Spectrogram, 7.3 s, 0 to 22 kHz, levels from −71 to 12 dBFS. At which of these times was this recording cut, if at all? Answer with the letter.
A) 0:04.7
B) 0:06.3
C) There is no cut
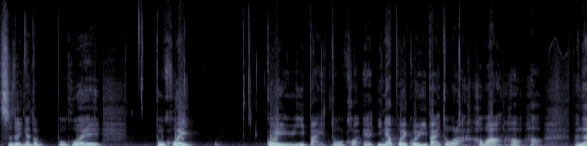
B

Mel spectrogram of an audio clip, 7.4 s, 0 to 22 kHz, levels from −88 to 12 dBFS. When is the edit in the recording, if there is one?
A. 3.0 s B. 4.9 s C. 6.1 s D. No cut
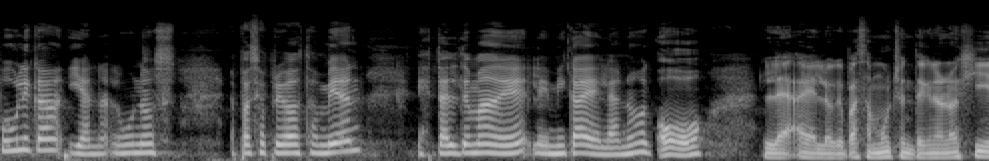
B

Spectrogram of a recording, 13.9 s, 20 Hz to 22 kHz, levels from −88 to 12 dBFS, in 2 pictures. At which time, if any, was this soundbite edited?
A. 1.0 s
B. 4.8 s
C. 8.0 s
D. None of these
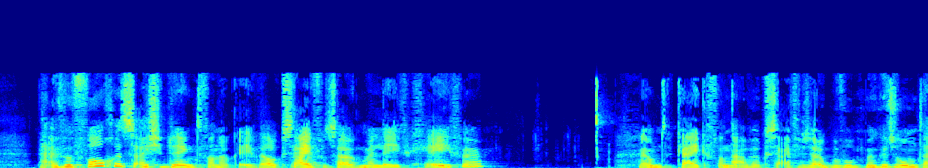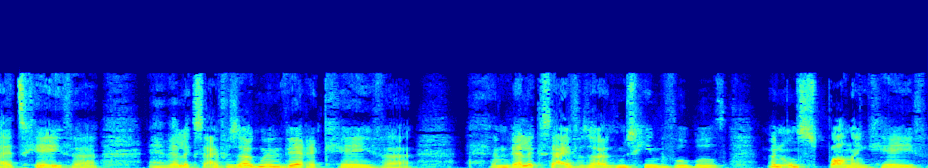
B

